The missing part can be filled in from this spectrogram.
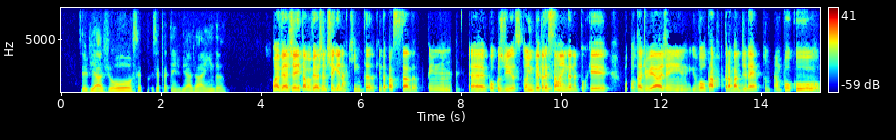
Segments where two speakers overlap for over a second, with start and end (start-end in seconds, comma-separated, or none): none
